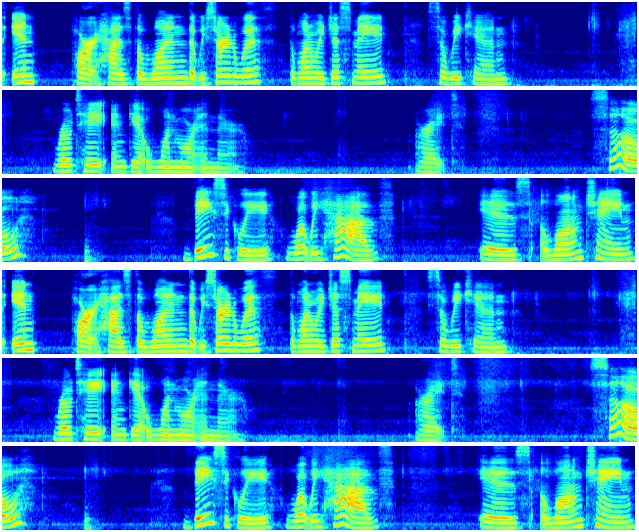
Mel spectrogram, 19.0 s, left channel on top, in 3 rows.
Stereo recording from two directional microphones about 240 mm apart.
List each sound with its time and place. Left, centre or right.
0.0 s speech: centre
6.8 s speech: centre
10.4 s speech: centre
12.2 s speech: centre
14.6 s speech: centre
